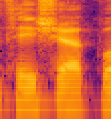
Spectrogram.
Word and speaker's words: Taoiseach: Now, the GA will listen to the Toasters of Ireland, His Excellency Micheál Martin. – Okay, some pronunciation problems, but this is how the Taoiseach was introduced to the UN.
